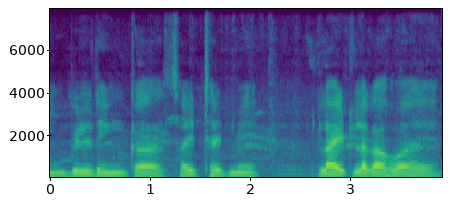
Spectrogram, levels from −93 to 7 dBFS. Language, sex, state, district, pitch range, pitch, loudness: Hindi, male, Assam, Sonitpur, 130-135 Hz, 130 Hz, -17 LUFS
